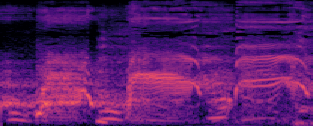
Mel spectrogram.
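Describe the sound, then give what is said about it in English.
A person imitates a monkey with a run of shrill, rising-and-falling screeches, loud, several short squealing bursts back to back over about two seconds. “I don't know how monkey, they like scream a little bit. He had like little screams.”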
